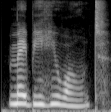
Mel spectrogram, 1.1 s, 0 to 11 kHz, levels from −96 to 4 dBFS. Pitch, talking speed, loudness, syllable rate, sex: 225 Hz, 160 wpm, -16 LUFS, 4.2 syllables/s, female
